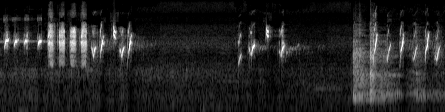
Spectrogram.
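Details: Evenly spaced high chirps lead into a buzzy trill from a European goldfinch, then scattered twitters, with a burst of background clatter under the final notes.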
